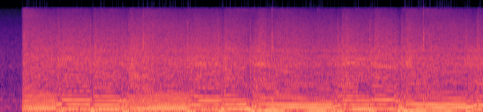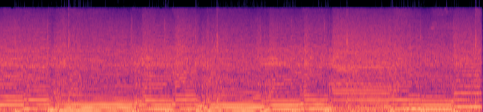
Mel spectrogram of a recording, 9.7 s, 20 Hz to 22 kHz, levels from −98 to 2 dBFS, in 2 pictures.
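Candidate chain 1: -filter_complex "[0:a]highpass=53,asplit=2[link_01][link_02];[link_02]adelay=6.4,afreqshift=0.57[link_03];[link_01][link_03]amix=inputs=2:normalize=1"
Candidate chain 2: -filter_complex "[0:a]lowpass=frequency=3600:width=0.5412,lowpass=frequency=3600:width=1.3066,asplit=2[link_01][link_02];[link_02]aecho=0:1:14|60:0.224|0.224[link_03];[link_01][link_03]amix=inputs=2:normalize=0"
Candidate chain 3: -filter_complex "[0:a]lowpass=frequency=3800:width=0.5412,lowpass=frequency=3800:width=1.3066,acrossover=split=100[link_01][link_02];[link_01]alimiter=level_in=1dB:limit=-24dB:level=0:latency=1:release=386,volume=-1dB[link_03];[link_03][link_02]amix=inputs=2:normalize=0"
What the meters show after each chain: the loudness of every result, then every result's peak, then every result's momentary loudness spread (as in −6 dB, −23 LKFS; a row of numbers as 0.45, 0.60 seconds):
−23.5, −20.0, −20.5 LKFS; −11.0, −9.5, −8.0 dBFS; 3, 3, 2 LU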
